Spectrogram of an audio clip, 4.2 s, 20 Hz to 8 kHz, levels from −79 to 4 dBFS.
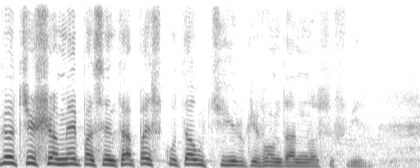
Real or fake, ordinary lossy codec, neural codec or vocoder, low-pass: real; none; none; none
